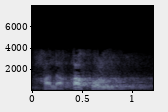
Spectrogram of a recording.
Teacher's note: خلقكم متعل، النبر فيها على حركة الخاء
